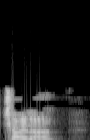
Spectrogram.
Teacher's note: the word has 2 parts, chai and na, and you will also notice that the second part is said very fast, while the first one is said more slowly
